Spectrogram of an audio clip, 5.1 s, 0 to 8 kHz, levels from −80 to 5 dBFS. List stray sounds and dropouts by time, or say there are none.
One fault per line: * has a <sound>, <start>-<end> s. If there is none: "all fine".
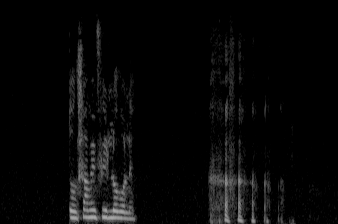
* has a laugh, 3.1-4.4 s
